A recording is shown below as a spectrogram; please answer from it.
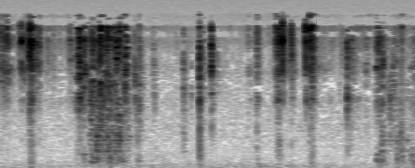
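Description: A utility knife carves a solid green bar of soap, lifting strips and shavings off its surface. Quiet, crisp scraping and shaving strokes alternate with short, bright ticks and crackles, mostly high-pitched with little low end. The cuts come in uneven bursts with brief pauses between them.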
